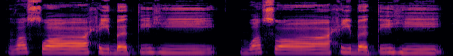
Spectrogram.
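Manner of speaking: वसाहिबतिही slowly, long heavy सा, throaty हि, long final ही; stretched, full sad. Shown as a demonstration. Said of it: "दो हरकत खींचकर".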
